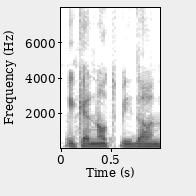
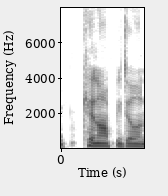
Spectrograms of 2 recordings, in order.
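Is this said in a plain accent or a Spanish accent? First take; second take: Spanish; plain. First: It is said in an imitated Spanish accent. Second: It is said in the speaker's ordinary accent.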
